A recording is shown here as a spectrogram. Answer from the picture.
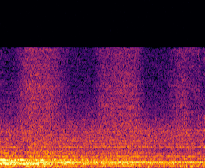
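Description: Quiet room tone with a few faint, steady tones and no distinct events.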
